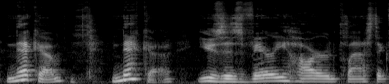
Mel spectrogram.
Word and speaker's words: NECA: I mean na uses na that's how my screen reader pronounces it forgive me please NECA NECA uses very hard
